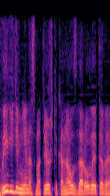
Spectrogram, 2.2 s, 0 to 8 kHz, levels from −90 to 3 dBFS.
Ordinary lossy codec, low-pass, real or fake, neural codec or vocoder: AAC, 32 kbps; 7.2 kHz; fake; codec, 16 kHz, 1.1 kbps, Voila-Tokenizer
